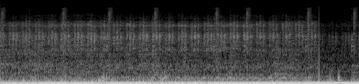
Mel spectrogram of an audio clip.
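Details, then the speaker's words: 1974 MG MGB with SU HIF4 carburettors after replacing a wrong float needle: deep, steady low rumble with an even beat, no stumbling or choking; engine running and idling smoothly again. "but she is officially alive again looking good running good idling good"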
